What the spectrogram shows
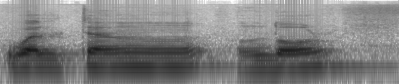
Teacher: the noon, make it full mouth because the letter comes after it's heavy.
